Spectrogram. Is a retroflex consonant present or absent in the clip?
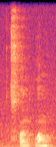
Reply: absent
